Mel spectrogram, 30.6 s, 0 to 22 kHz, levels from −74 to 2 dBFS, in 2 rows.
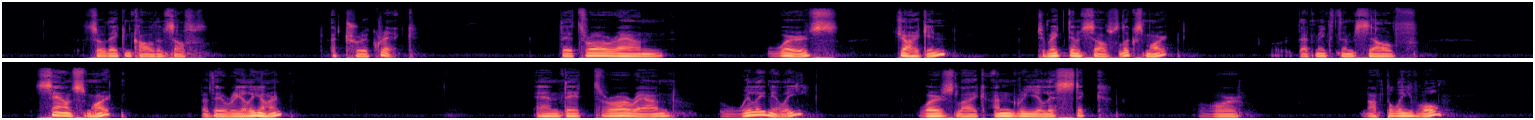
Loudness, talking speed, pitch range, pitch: -20 LUFS, 80 wpm, 115-155 Hz, 130 Hz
